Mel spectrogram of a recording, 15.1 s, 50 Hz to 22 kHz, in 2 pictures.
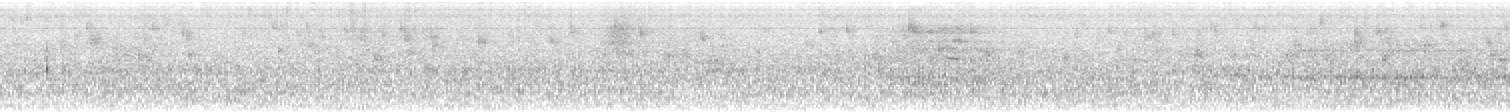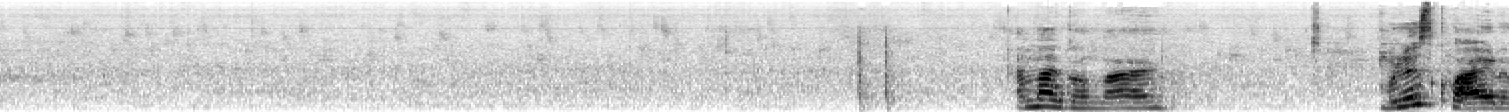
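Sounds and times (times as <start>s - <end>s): faint steady hiss: 0.0s - 15.0s
faint ticks: 10.8s - 12.6s, 14.0s - 14.3s.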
